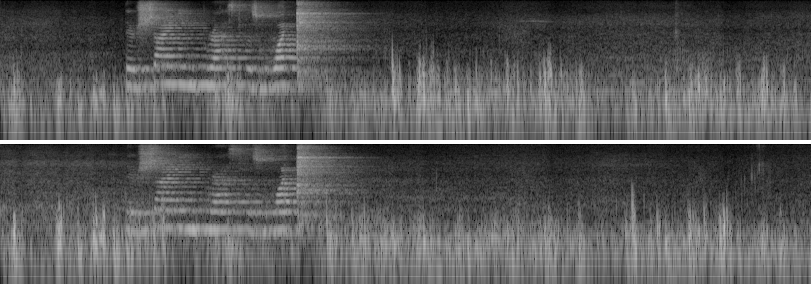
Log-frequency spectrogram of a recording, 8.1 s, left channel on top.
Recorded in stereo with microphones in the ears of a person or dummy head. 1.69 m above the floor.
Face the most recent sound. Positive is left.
turn(degrees=35)  # may be behind; listen again after turning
